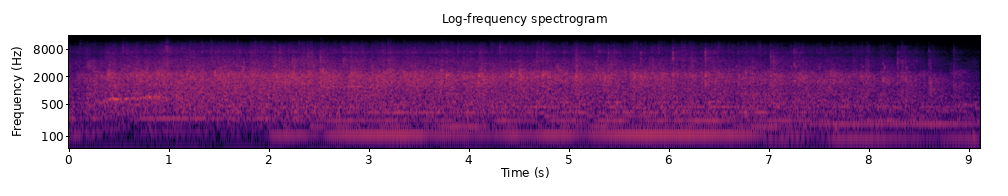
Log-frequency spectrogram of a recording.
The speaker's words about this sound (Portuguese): Vamos dar um forte aplauso a Jesus.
